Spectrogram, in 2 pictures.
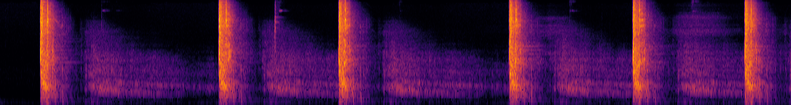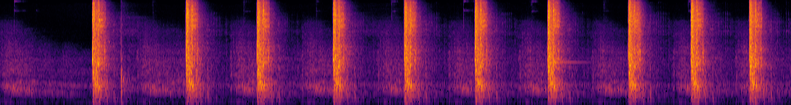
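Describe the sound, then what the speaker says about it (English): Single rifle shots from a Sylvan Arms side-folding rifle at an outdoor range, loud sharp reports with ringing decay, slow and spaced at first, then coming faster in a steady series. "Let's load this rifle up and then get to shooting."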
